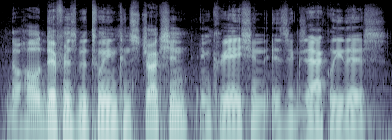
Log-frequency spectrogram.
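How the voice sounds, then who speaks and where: A man co-hosting a podcast, reading out a quote of the day in a slow, measured way. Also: medium pitch, a crowd in the background. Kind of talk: casual chat, reading quote.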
